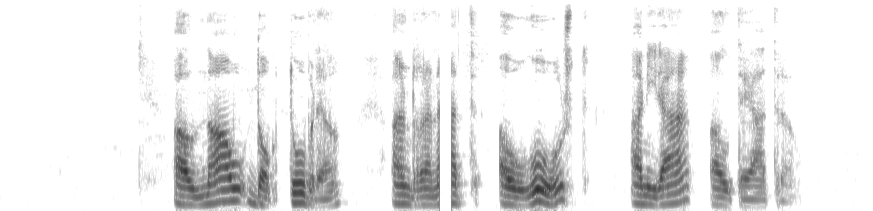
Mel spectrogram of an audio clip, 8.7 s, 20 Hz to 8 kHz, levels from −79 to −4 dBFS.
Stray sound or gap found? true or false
true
